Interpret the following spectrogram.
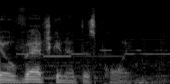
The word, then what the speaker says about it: Ovechkin: You have to know how to say Ovechkin at this point.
